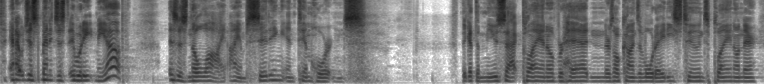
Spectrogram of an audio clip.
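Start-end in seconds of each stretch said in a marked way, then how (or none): none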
